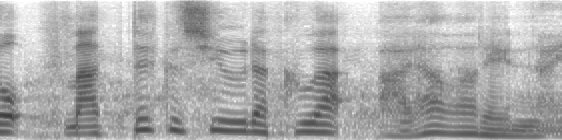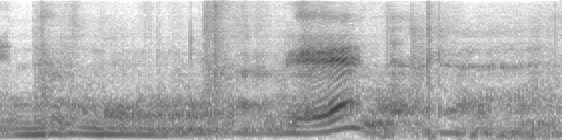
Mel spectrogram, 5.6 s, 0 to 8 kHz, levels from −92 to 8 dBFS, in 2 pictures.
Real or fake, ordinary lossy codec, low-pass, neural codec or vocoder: fake; none; none; codec, 16 kHz, 0.8 kbps, ZipCodec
